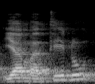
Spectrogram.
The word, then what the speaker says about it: يَا مَتِيْنُ: Perhatikan cara membacanya. Ya qawiyu, yu-nya dibaca, ya matinu, nu-nya juga dibaca.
